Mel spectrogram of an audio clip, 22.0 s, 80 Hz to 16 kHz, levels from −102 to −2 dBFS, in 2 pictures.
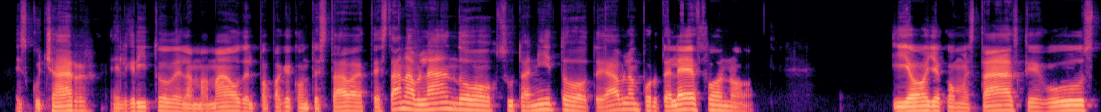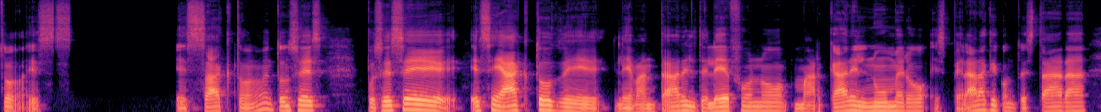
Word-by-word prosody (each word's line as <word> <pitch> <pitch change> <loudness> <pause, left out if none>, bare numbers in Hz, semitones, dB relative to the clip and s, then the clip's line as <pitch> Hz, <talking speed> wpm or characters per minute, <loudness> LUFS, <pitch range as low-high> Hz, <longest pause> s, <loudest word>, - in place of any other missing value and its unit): escuchar 115 0 0
el 90 -1 -5
grito 105 +1 0
de 100 - -1
la 90 -1 0
mamá 95 +6 +1
o 110 - +1
del 95 -2 -3
papá 90 +3 -5
que 110 -1 -2
contestaba: 105 +5 0
"Te 105 - -5
están 150 +11 +1
hablando, 140 -4 +3
Sutanito, 120 -1 0
te 105 +2 -3
hablan 140 +3 +1
por 115 -3 -3
teléfono" 130 -4 +3 1.4
Y 105 +1 +6
oye, 115 0 +5
¿cómo 100 -2 -2
estás? 120 +7 +3
Qué 105 -4 -4
gusto, 120 +1 +1
es - - -10 1.1
Exacto, 90 +1 -3
¿no? 135 +11 -5
Entonces, 120 -2 -2 0.4
pues, - - -5
ese 130 - +2
ese 115 +2 0
acto 125 +3 +3
de 95 -5 -2
levantar 90 +5 -2
el 115 -3 -1
teléfono, 110 +2 -1
marcar 85 +7 -2
el 110 -4 0
número, 110 0 -1
esperar 125 - -4
a 130 - -2
que 130 -2 -4
contestara, 105 +4 -4
110 Hz, 120 wpm, -24 LUFS, 100-125 Hz, 1.4 s, Y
